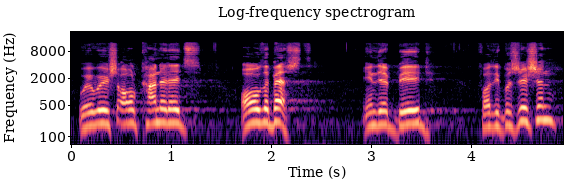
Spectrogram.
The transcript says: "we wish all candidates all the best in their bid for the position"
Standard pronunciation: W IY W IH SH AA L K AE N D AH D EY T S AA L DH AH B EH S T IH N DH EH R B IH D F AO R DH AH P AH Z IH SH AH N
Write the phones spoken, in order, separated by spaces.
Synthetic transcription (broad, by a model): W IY W IH SH AA L K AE N D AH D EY T S AA L DH AH B EH S T IH N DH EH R B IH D F AO R DH AH P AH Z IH SH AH N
